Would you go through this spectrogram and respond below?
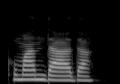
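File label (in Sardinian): "cumandada", female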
